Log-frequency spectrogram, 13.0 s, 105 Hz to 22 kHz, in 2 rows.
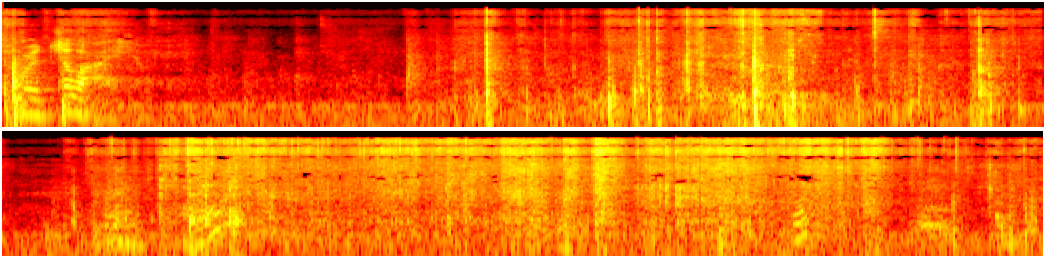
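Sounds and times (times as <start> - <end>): tissue paper rustling: 7.5 - 13.0.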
